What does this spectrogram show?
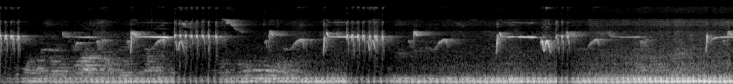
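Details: A female prinia calls its mate with fast repeated high chirps and upslurred notes, about four per second, interspersed with softer buzzy trills, against a persistent low hum.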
